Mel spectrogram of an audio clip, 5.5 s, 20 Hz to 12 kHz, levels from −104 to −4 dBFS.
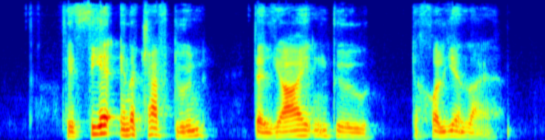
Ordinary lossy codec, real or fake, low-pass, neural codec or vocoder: Opus, 24 kbps; fake; 10.8 kHz; codec, 24 kHz, 0.9 kbps, WavTokenizer, small release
